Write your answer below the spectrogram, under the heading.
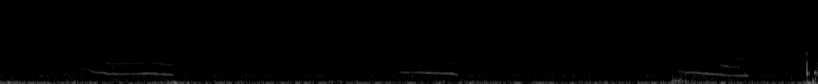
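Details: Snoring cat in sleep, a steady low rumble broken by three evenly spaced squeaky, falling whistles with a breathy hiss, roughly every three seconds.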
